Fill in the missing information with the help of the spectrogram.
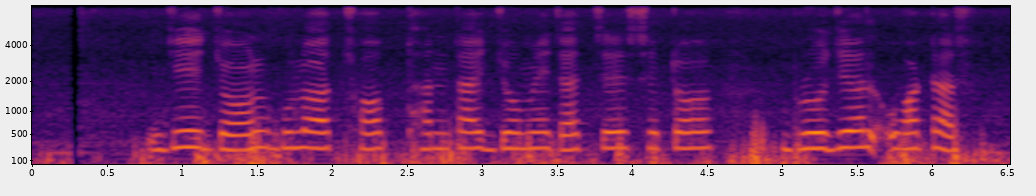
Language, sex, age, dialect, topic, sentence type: Bengali, female, 25-30, Jharkhandi, agriculture, statement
